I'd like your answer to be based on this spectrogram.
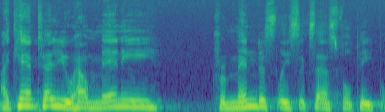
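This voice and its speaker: The man's tone is dark and mellow, and his pitch varies in an ordinary way. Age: 60s. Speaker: psychiatrist. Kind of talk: panel talk. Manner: animated; repeats words, halting at times.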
